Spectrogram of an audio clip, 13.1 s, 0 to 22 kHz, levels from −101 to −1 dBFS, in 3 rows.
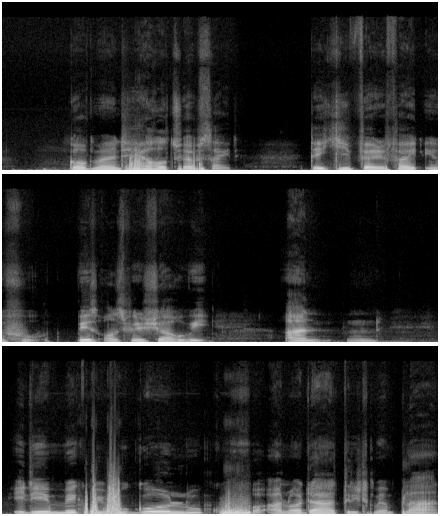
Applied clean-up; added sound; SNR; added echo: none; none; none; none.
